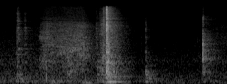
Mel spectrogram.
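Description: A toaster lever clicks down with a sharp snap.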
